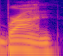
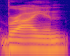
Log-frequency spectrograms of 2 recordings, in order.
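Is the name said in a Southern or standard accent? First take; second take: Southern; standard. First: The name is said in a Southern accent. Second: The name is said in a standard accent.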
